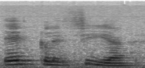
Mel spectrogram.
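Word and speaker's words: ἐκκλησία: viene de la palabra griega ekklesia así se pronuncia ekklesia que significa convocar la iglesia ella consta literalmente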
